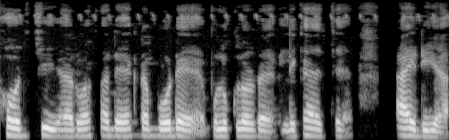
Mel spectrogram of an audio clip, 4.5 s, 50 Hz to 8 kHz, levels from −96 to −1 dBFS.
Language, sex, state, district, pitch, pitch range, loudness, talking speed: Bengali, male, West Bengal, Jhargram, 145 Hz, 140-155 Hz, -17 LUFS, 185 wpm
